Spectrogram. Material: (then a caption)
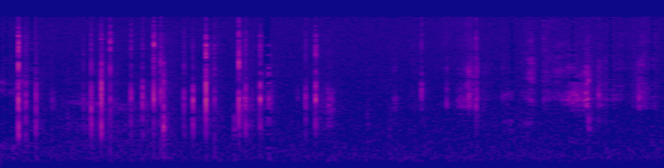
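Metal. Short blue-painted fingernails tap the body and edge of a small lilac metallic Nikon Coolpix compact digital camera, a hollow electronic device held in both hands. Quick, dry, bright clicks come in a dense flurry over the first two seconds, then thin out into softer, scattered taps and faint rustles. Each tap stops at once with no ring.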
